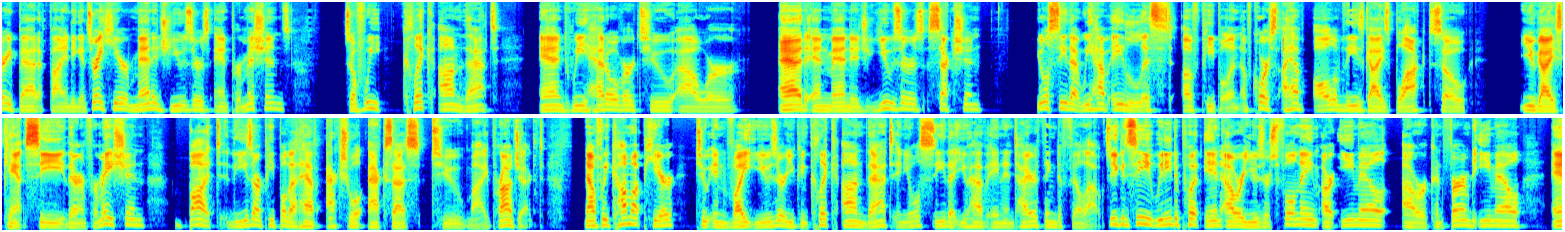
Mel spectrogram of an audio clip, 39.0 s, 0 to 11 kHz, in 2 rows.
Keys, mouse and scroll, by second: 4.9 right click, 5.3 middle click, 5.5-9.3 right drag, 11.5 right click, 11.9 click, 31.0 click, 33.3 click.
